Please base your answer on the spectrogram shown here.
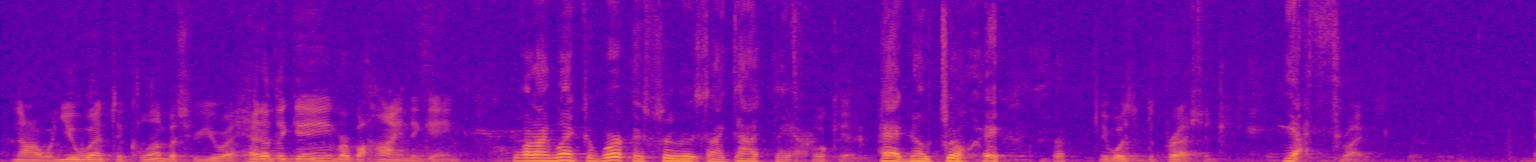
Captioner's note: laughs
